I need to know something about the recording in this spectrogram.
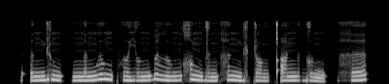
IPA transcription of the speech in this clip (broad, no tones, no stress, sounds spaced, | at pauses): ʔ ə ŋ ɖ ʊ ŋ | ŋ ɐ ŋ l u ŋ pʰ ʊ j ʊ ŋ ɠ ʊ l u ŋ χ ʊ ŋ d ɐ ŋ h ə ŋ ɖ ʊ ʈ ɔ ŋ qʼ a ŋ ə ɡ ʊ ŋ | h ə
